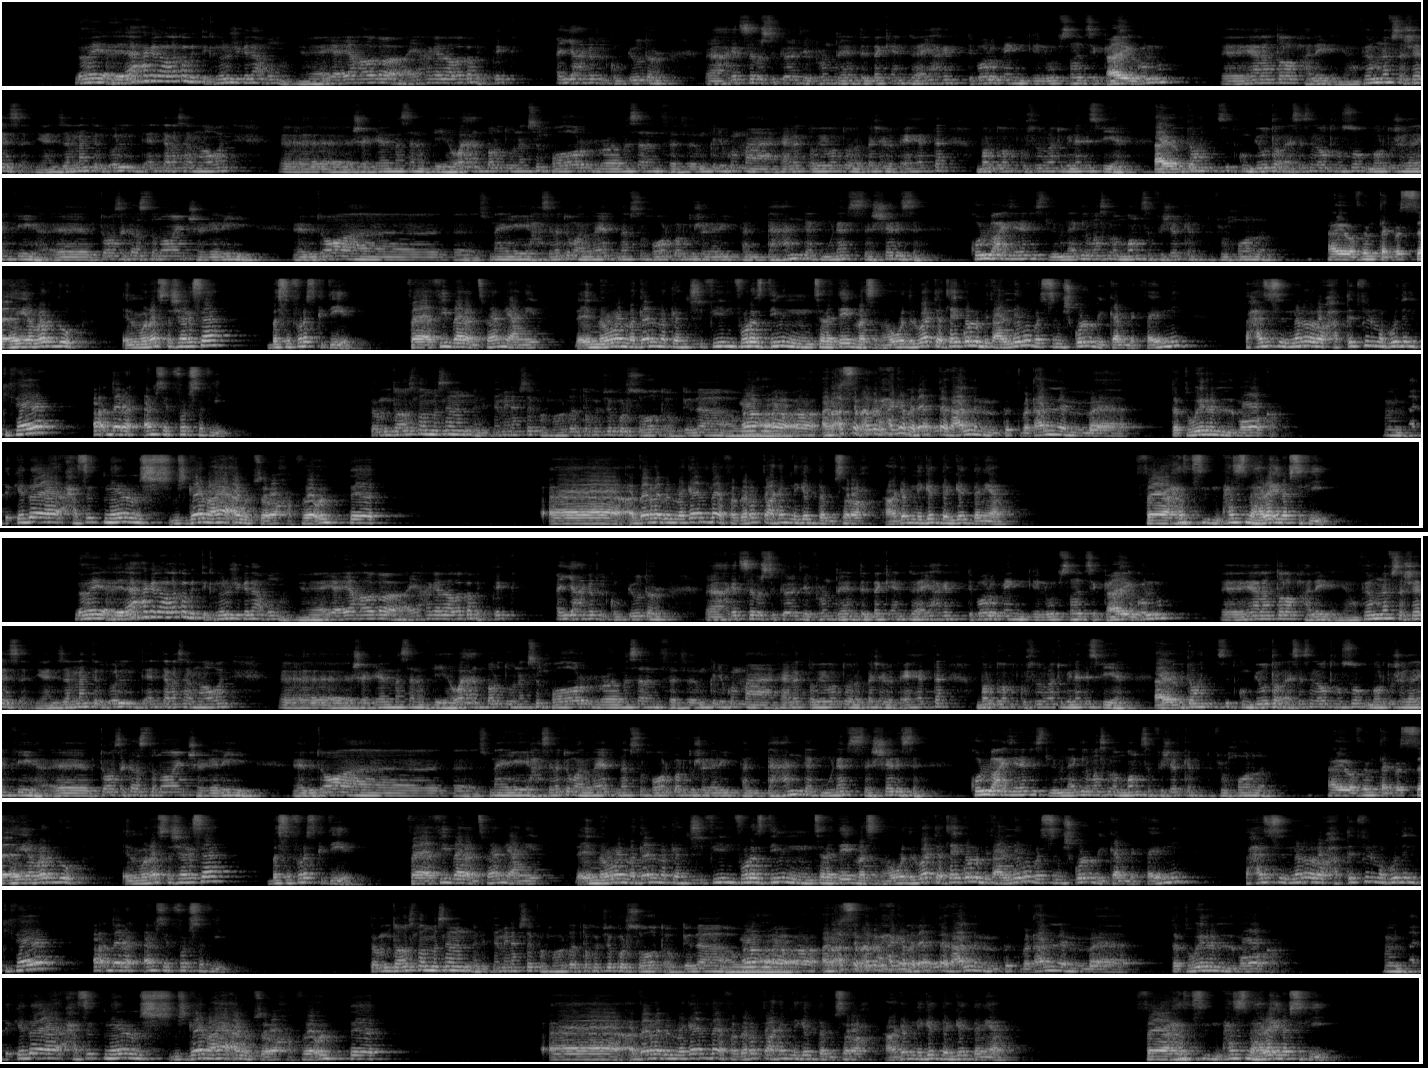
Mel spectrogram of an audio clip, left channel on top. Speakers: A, on the right; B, on the left.
A: ده هي هي اي حاجه لها علاقه بالتكنولوجيا كده عموما يعني هي اي علاقه اي حاجه لها علاقه بالتك اي حاجه في الكمبيوتر آه، حاجات السايبر سيكيورتي الفرونت اند الباك اند اي حاجه في الديفلوبينج الويب سايتس الكلام
B: ايوه
A: ده كله آه، هي لها طلب حاليا يعني وفيها منافسه شرسه يعني زي ما انت بتقول انت انت مثلا هو آه، آه، آه، شغال مثلا فيها واحد برضو نفس الحوار آه، مثلا في في- ممكن يكون مع في علاج طبيعي برضو ولا في بشري ولا في اي حته برضو واخد كورسات دلوقتي وبينافس فيها
B: ايوه
A: آه، بتوع هندسة كمبيوتر أساسا اللي هو تخصصهم برضه شغالين فيها آه، بتوع ذكاء اصطناعي شغالين آه، بتوع آه، آه، اسمها إيه حاسبات ومعلومات نفس الحوار برضه شغالين فأنت عندك منافسة شرسة كله عايز ينافس من أجل مثلا منصب في شركة في في الحوار ده
B: ايوه فهمتك بس هي برضو المنافسه شرسه بس فرص كتير ففي بالانس فاهم يعني لان هو المجال ما كانش فيه الفرص دي من سنتين مثلا هو دلوقتي هتلاقي كله بيتعلمه بس مش كله بيكمل فاهمني فحاسس ان انا لو حطيت فيه المجهود الكفايه اقدر امسك فرصه فيه
A: طب أنت أصلا مثلا بتنمي نفسك في الحوار ده بتاخد فيه كورسات أو كده أو
B: اه اه
A: آه،
B: اه انا اصلا
A: تقدم
B: اول
A: على
B: حاجه
A: حاجات
B: بدات
A: وكده
B: اتعلم كنت بتعلم آه، تطوير المواقع
A: حلو
B: بعد كده حسيت ان انا مش مش جايه معايا قوي بصراحه فقلت آه، اجرب المجال ده فجربته عجبني جدا بصراحه عجبني جدا جدا يعني فحاسس
A: حلو
B: إن- حاسس ان هلاقي نفسي فيه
